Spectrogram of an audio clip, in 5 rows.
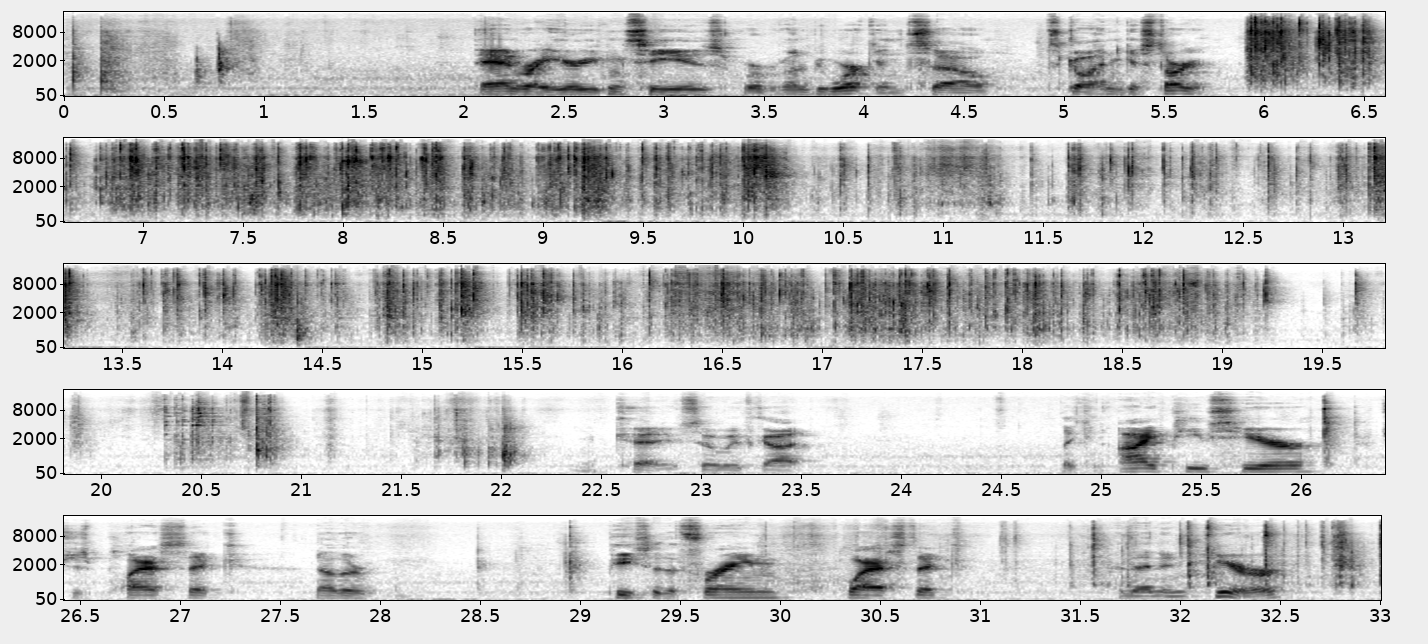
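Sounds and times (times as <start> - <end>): packaging crinkling and rustling: 5.9 - 22.2, 29.8 - 33.0.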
